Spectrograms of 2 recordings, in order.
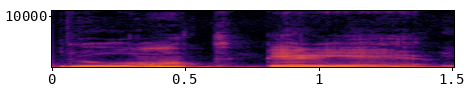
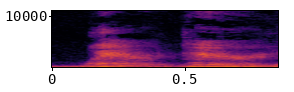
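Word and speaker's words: Laurent-Perrier: Laurent Perrier. Very good. Larry Perry. Kara makes fun of me for the way that I say the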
